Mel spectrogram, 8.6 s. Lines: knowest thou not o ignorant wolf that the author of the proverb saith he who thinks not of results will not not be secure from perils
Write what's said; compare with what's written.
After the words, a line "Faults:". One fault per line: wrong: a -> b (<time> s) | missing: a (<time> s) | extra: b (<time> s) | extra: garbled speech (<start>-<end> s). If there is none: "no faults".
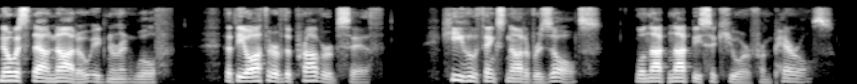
knowest thou not o ignorant wolf that the author of the proverb saith he who thinks not of results will not not be secure from perils
Faults:
no faults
